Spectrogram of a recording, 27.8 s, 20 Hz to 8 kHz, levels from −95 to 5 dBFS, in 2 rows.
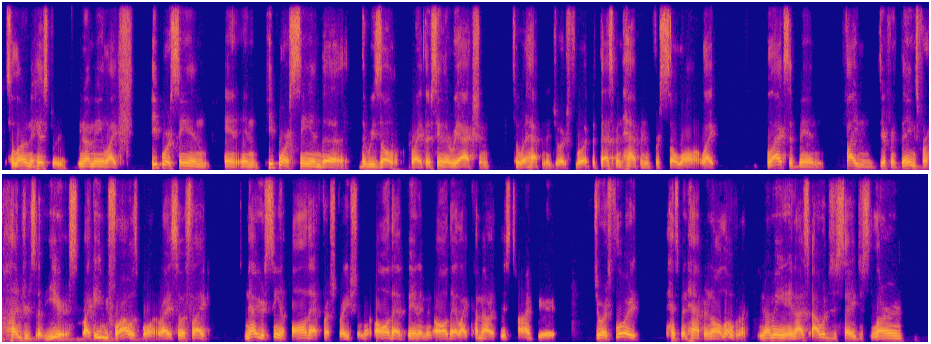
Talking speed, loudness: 215 wpm, -18 LUFS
